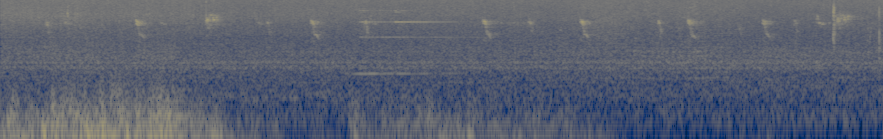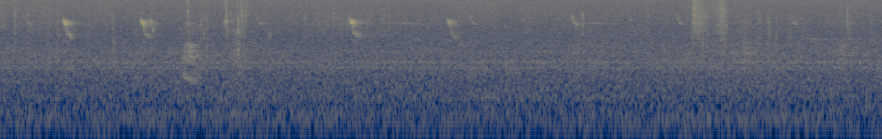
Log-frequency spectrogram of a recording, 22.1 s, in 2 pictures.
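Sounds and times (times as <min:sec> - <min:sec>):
low background noise: 0:00.0 - 0:22.0.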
